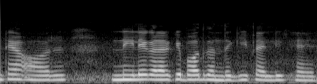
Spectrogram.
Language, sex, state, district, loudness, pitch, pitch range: Hindi, female, Uttar Pradesh, Lucknow, -16 LUFS, 215 Hz, 205-220 Hz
